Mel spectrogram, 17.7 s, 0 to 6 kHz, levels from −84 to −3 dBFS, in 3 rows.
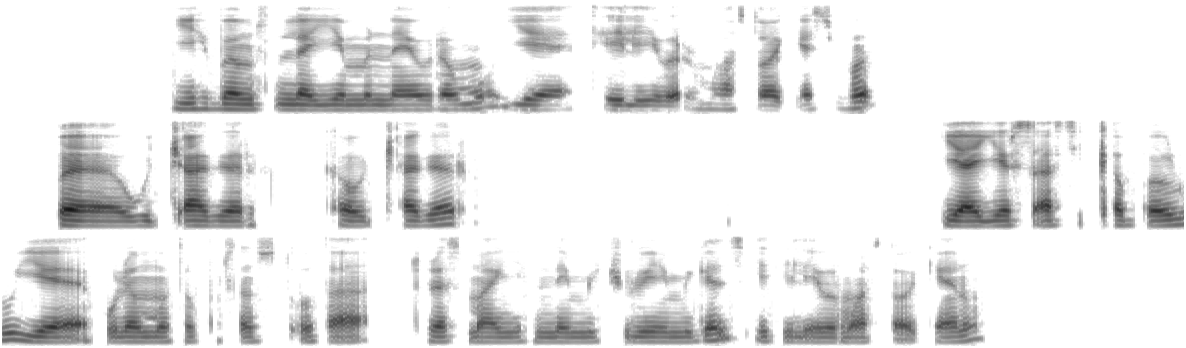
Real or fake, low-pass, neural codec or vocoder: real; 5.4 kHz; none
